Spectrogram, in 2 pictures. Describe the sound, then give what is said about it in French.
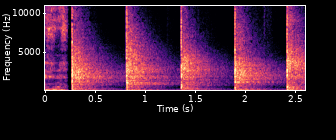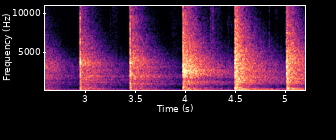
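Pantsula dancers stomp their feet on the floor in a steady, loud rhythm, about ten heavy thuds roughly every half second, each with a brief ringing tail. “Les percussions des pieds sur le sol et les sifflements rythment les mouvements”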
